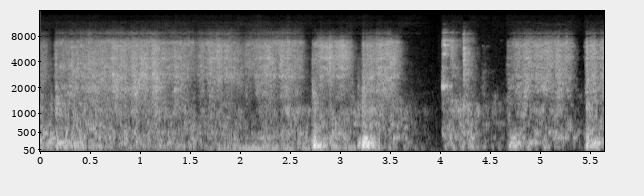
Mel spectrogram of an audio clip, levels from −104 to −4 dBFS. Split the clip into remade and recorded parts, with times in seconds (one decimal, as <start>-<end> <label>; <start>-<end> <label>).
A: 0.0-0.5 recorded; 0.5-1.4 remade; 1.4-1.9 recorded; 1.9-3.8 remade; 3.8-5.6 recorded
